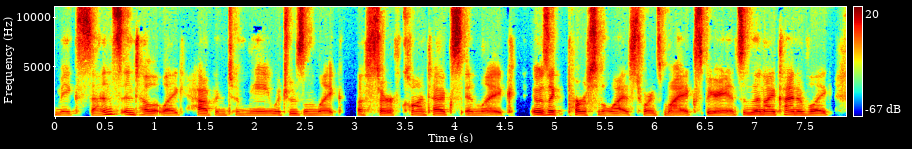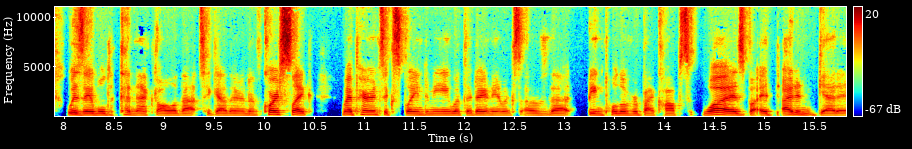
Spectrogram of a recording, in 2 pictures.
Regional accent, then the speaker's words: San Clemente, California, United States; For me, like, I already had a context of growing up in San Clemente and seeing a lot of people that didn't look like me in the water.

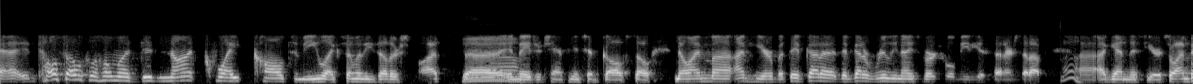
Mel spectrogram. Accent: Toronto, Ontario, Canada; I'm from Toronto

